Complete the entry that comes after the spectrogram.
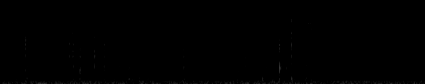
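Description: A hand with painted nails sweeps over the pages of a thin paper pharmacy advertising flyer and turns them. The result is a quiet, dry brushing and rustling with small crisp ticks and crinkles, over a steady low hum.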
